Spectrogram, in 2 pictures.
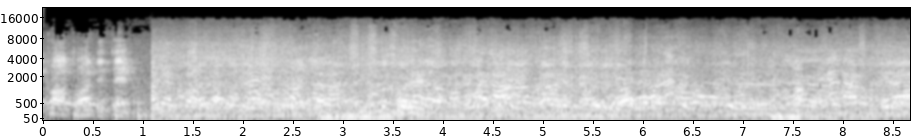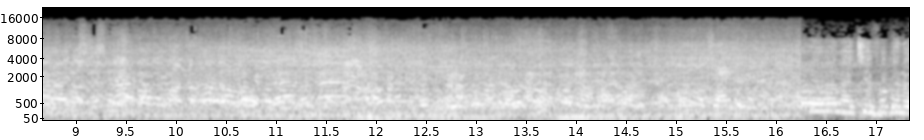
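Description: A motorcycle engine idles and revs.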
